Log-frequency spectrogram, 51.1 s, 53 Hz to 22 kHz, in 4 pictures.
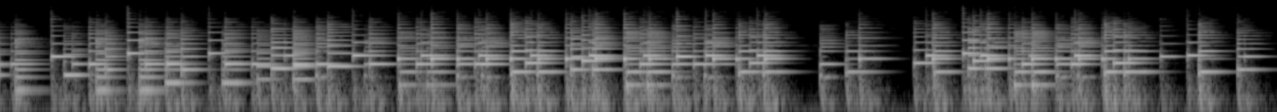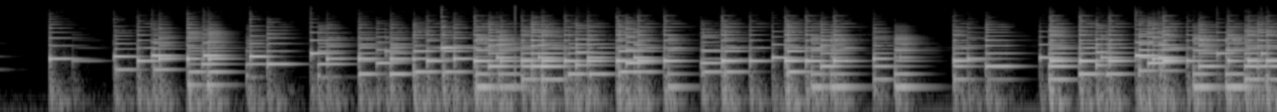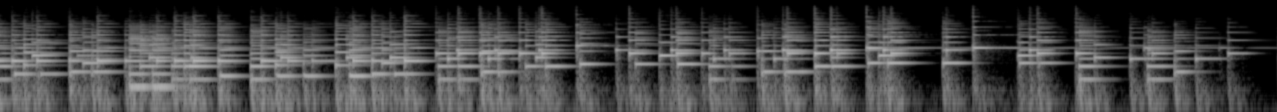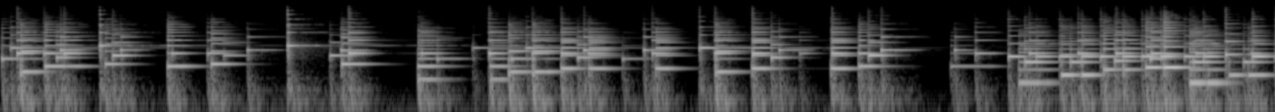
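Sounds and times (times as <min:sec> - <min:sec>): solo piano playing: 0:00.0 - 0:51.0.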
